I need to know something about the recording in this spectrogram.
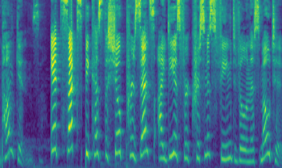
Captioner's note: none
